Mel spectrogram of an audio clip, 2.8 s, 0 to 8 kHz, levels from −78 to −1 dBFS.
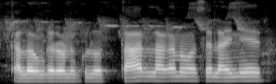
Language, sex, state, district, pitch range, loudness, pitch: Bengali, male, West Bengal, Alipurduar, 120-140 Hz, -18 LUFS, 135 Hz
